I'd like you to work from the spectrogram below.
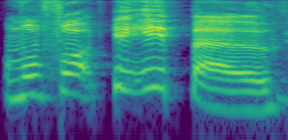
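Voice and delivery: a cheery Australian bloke greeting his mates; hammed-up Australian accent, pitched high; mock Australian accent. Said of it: "The hippo lady is just like".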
